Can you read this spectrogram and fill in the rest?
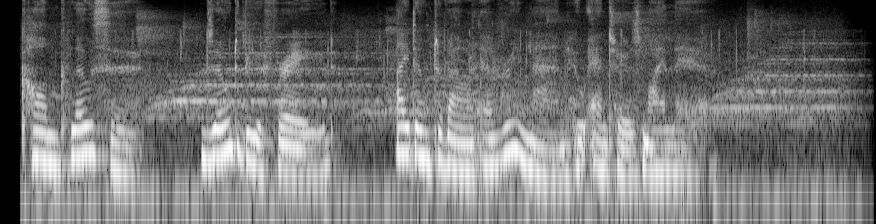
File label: Lair Creature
